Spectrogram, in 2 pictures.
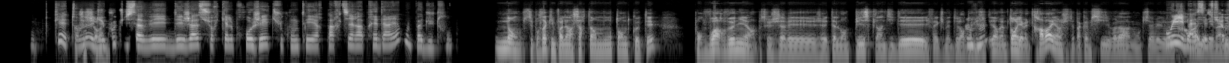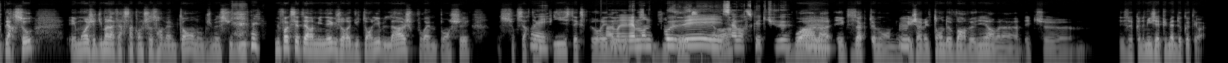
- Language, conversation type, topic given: French, podcast, Comment décides-tu de quitter ton emploi ?
- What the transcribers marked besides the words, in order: other noise; tapping; other background noise; stressed: "montant"; laughing while speaking: "Ouais"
